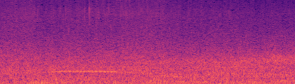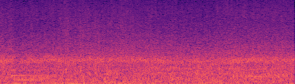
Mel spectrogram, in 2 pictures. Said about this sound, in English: It's raining, dramatic.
